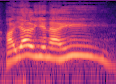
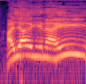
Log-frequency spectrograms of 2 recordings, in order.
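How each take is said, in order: First: Cave echo. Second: Slow high call into a cave; shouting. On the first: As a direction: stretch it like a fading echo. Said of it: "y el eco". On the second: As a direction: call out slowly into the dark. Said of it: "así gritaba el médico". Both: Acted.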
